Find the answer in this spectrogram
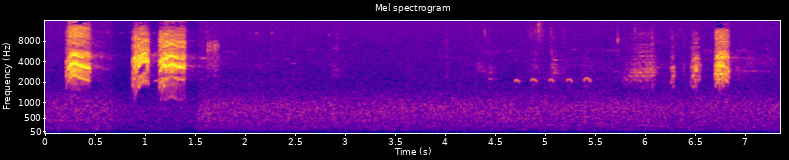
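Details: Wild Quaker parakeets of a yacht-club colony hit by Hurricane Irma in 2017. Three loud, harsh screeches open in quick succession, then quieter distant squawks and a short run of soft chirps, ending with another sharp call.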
